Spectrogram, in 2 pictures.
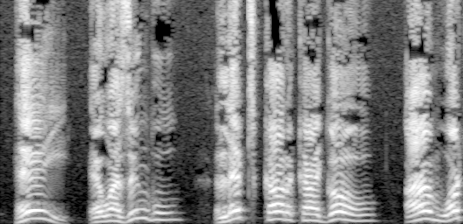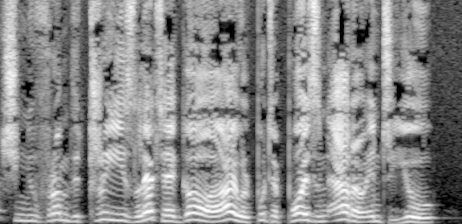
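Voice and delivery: high, shrill, loud voice that carries. Reading a story, Seppu calls from the trees to the man holding Karakai: high shrill voice. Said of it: "Seppu's voice shrilled through the trees".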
